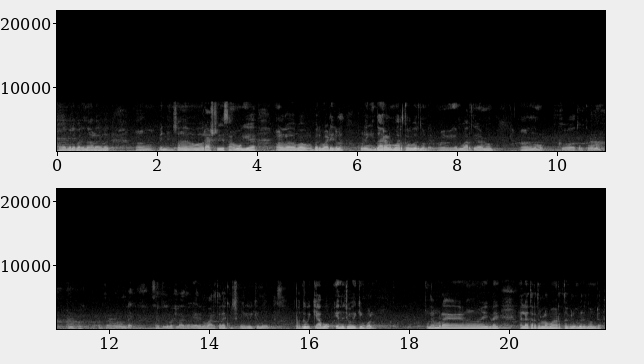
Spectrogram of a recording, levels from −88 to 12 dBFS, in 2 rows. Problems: none marked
